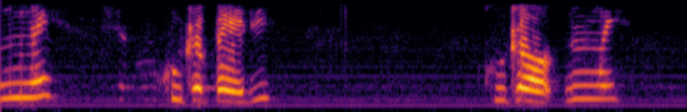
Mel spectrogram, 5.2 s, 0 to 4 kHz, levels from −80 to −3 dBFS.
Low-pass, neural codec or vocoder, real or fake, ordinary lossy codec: 3.6 kHz; none; real; none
